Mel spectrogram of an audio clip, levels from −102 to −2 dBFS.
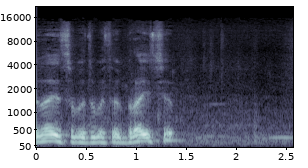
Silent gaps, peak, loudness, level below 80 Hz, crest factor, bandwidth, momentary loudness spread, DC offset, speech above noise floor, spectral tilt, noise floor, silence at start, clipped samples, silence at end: none; -12 dBFS; -26 LUFS; -66 dBFS; 14 dB; 14.5 kHz; 11 LU; under 0.1%; 26 dB; -6.5 dB/octave; -50 dBFS; 0 s; under 0.1%; 0 s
